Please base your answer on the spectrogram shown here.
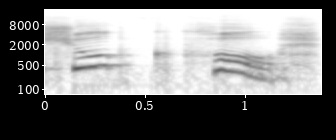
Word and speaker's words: সূক্ষ্ম: সূক্ষ্ম, তার মানে এখানে ম ফলার উচ্চারণ হচ্ছে না।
